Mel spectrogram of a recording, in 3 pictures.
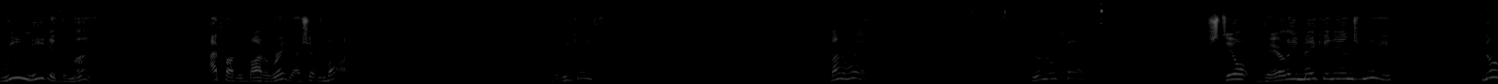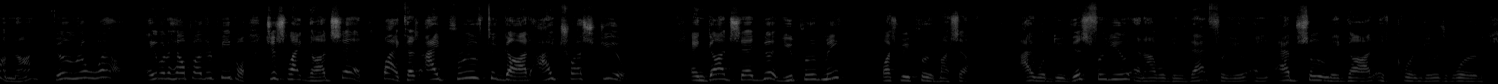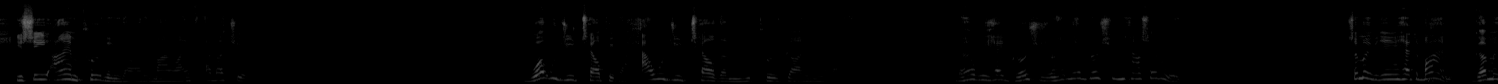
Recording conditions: large echoing room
